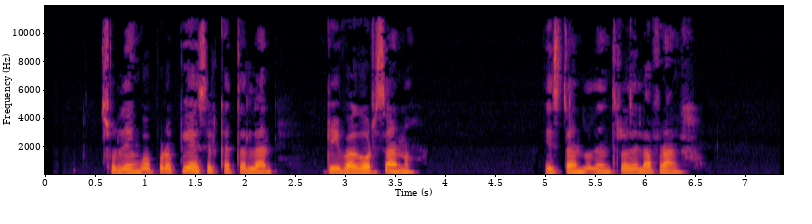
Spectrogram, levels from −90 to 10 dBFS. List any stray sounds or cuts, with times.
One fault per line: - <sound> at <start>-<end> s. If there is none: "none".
none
